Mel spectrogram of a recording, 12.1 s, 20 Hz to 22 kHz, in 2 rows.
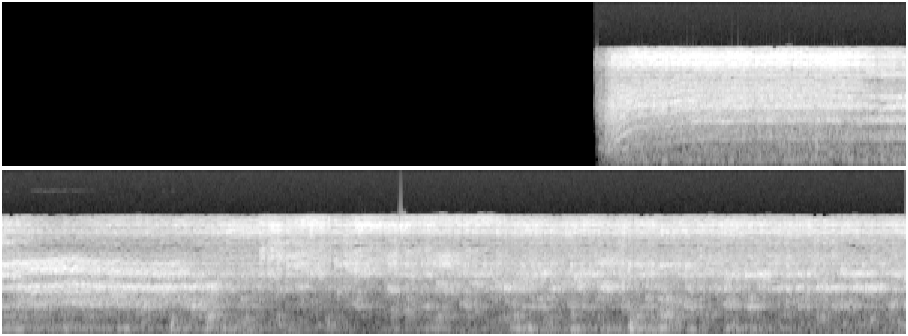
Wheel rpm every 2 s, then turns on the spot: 0, 0, 120, 160, 160, 160.
none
